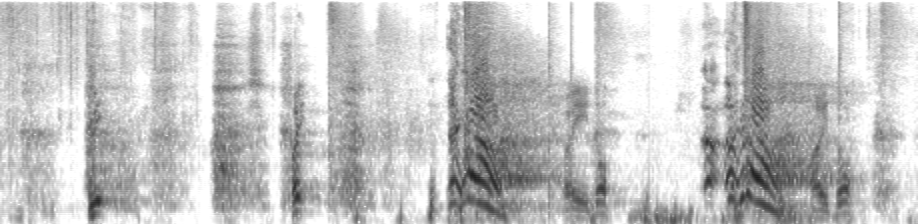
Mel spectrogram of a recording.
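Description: A badminton racket smacks a shuttlecock.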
